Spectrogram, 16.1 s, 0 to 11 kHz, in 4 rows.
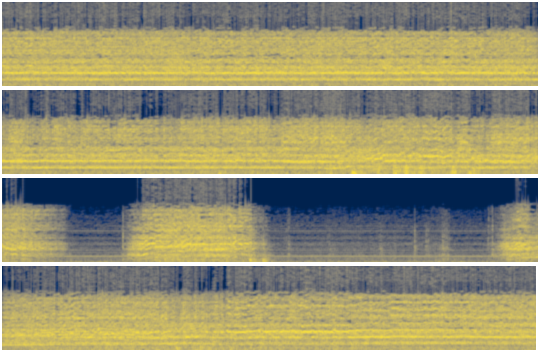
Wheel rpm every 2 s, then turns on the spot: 240, 230, 230, 210, 90, 20, 180, 220.
10-12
